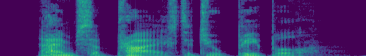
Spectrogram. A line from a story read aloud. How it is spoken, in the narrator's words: Bran rumbled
